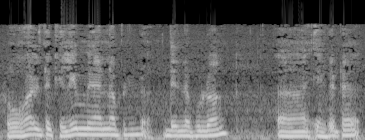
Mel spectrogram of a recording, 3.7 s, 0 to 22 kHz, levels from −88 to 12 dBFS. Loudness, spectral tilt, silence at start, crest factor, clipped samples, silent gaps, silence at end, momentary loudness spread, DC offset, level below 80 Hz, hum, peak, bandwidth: -9 LUFS; -5.5 dB/octave; 0 s; 8 dB; 0.2%; none; 0 s; 6 LU; under 0.1%; -28 dBFS; none; 0 dBFS; 11 kHz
